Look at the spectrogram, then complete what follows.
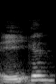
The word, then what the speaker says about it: eigen: É a função eigen, ou eu imagino que essa palavra deve ser originalmente de origem germânica e talvez a pronúncia correta seja eigen, né? Mas acredito, mas pelo que eu saiba, tá, a pronúncia corrente é eigen, tá?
